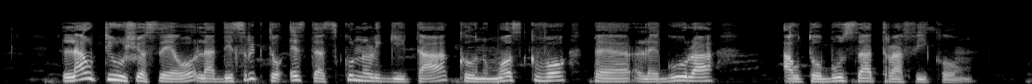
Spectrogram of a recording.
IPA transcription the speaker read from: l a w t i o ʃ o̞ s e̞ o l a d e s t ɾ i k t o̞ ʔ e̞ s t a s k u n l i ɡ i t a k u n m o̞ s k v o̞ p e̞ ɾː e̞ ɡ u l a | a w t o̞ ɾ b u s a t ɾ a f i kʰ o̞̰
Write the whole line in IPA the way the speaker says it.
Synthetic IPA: l a w t i u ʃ o̞ s e̞ o l a d i s t ɾ i k t o̞ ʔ e̞ s t a s k u n l i ɡ i t a k u n m o̞ s k v o̞ p e̞ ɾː e̞ ɡ u l a | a w t o̞ b u s a t ɾ a f i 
